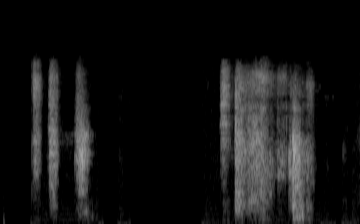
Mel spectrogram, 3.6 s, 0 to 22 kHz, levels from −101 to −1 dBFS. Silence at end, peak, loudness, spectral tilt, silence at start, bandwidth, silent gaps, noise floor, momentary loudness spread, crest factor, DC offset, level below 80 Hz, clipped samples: 0.45 s; -22 dBFS; -44 LUFS; 1 dB/octave; 0.3 s; 7.4 kHz; 1.03-1.17 s, 1.30-2.01 s; under -90 dBFS; 7 LU; 26 dB; under 0.1%; under -90 dBFS; under 0.1%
